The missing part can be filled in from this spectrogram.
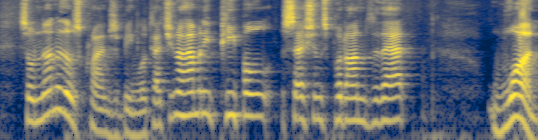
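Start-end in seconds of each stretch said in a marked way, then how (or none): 4.9-5.4 loud, barked-out yell. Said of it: "sorry I yelled so much".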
